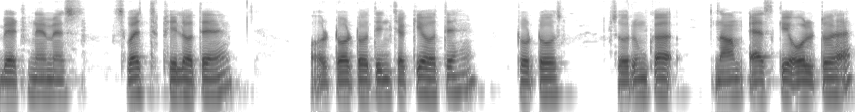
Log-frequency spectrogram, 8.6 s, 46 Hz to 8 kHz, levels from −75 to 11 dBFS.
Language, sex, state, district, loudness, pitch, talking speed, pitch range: Hindi, male, Bihar, Lakhisarai, -19 LUFS, 110 Hz, 140 wpm, 100-110 Hz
